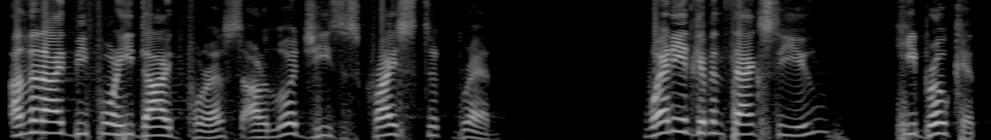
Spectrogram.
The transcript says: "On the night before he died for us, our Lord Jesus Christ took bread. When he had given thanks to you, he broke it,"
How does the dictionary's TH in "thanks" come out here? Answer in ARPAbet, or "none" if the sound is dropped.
TH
